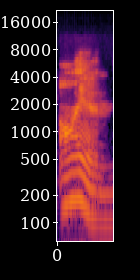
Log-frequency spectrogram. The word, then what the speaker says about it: iron: It's spelled I-R and iron. So she used to say, get the iron, or say iron. You don't say the r. Unless someone tells you that, you may never know.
